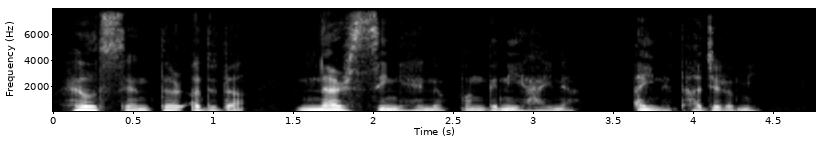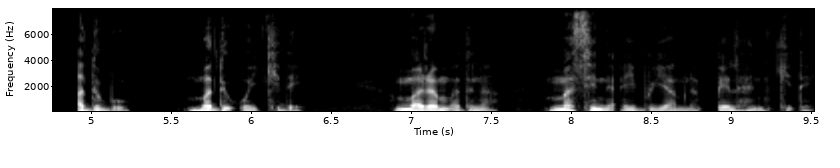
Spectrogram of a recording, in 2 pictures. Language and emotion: Manipuri, sad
